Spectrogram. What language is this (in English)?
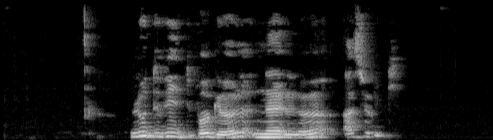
French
